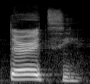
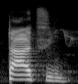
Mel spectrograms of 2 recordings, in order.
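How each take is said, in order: First: The first vowel is an 'er' sound. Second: The first vowel is an 'ah' sound. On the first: This is how people here say it. The speaker calls it right. "We here pronounce it as thirty" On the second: This is how people from the other side say it. The speaker calls it wrong. "where have you seen A?"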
